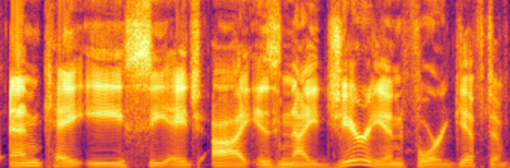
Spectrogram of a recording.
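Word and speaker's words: Nkechi: got it the first name however it's actually pronounced n ke CI is Nigerian for gift of God Dio means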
